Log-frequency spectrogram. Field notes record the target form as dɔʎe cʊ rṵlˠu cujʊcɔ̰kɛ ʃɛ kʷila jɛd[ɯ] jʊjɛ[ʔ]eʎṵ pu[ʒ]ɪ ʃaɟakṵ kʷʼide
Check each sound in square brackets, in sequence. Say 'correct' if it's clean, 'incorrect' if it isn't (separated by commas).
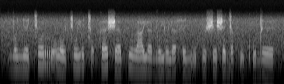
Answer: incorrect, incorrect, incorrect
